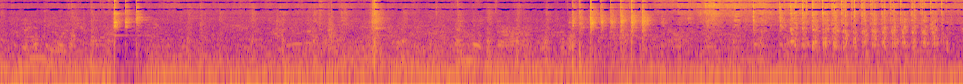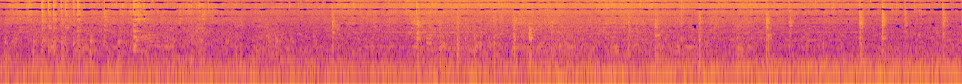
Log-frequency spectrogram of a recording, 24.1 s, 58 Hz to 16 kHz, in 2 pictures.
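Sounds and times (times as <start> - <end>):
gas burner rumbling: 0.0 - 24.0
egg sizzling in hot oil: 8.7 - 24.0.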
